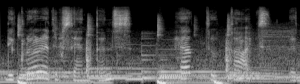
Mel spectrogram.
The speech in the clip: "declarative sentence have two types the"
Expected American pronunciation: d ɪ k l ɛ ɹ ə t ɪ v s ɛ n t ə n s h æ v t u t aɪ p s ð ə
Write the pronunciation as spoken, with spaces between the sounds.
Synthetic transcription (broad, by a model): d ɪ k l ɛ ɹ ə t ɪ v s ɛ n t ə n s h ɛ p t u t aɪ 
